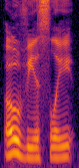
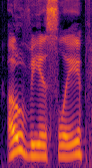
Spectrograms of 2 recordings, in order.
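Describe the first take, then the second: No difference in how they are said.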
